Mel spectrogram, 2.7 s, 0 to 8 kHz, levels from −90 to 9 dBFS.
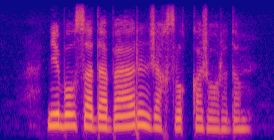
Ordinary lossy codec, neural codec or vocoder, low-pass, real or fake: none; codec, 16 kHz in and 24 kHz out, 1 kbps, XY-Tokenizer; 7.2 kHz; fake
